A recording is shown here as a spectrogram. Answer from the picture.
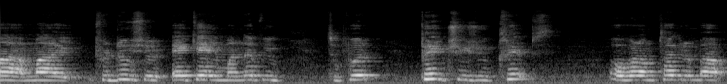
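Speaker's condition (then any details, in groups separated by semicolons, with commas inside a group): Cerebral palsy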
